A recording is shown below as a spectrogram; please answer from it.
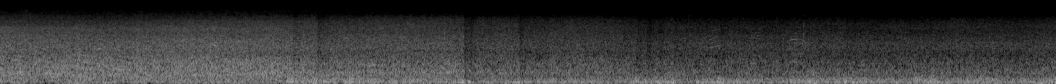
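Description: Ocean surf washing onto the beach, with wind buffeting the camcorder microphone. About halfway through the sound turns duller and a little quieter.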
